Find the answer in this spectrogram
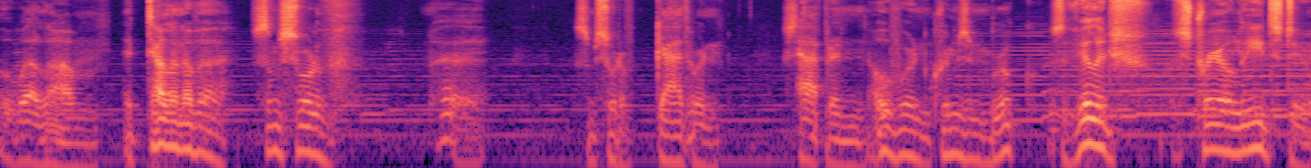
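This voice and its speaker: In a put-on character voice, a raspy man speaks at a fairly low pitch and fairly slow pace with lively intonation and long, frequent pauses, over clear background music. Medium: actual play. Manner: hesitant, rambling, folksy.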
